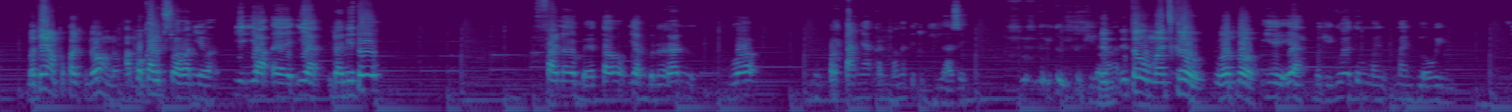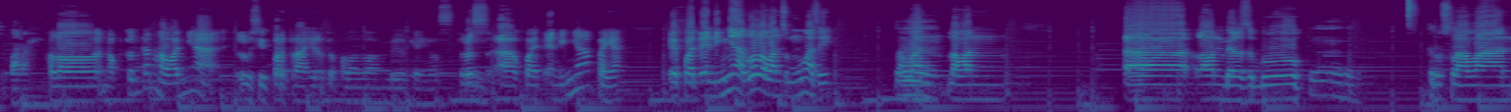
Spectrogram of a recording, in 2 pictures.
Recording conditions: distortion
